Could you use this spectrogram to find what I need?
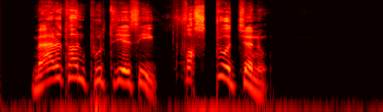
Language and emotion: Telugu, happy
